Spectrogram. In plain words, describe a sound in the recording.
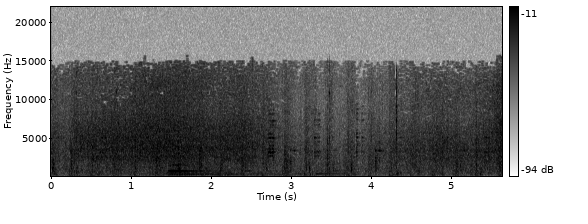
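Footsteps patter steadily on grass.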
